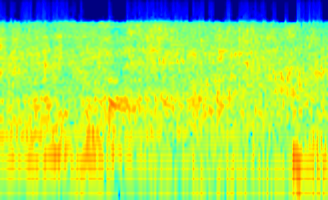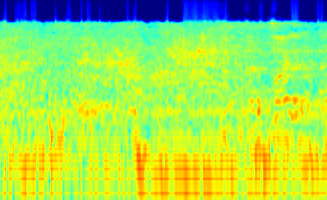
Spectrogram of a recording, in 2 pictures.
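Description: An aerobatic aircraft flying a freestyle display at the International Ayr Show, its engine droning steadily throughout under continuous commentary.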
